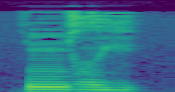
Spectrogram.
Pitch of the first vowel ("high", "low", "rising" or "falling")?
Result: low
